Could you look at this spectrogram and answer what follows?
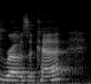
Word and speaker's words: Rosica: this the whole video say jessica jessica then say rose instead of jess rosica that's how you get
